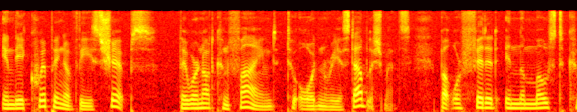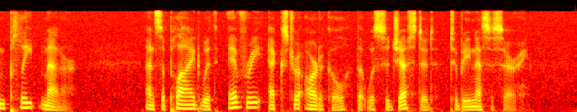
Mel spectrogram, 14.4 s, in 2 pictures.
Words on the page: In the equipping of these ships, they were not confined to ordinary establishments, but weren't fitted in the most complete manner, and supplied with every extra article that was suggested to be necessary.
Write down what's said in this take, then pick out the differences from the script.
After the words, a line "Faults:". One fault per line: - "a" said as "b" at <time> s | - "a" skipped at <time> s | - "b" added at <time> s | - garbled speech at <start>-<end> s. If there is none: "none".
In the equipping of these ships, they were not confined to ordinary establishments, but were fitted in the most complete manner, and supplied with every extra article that was suggested to be necessary.
Faults:
- "weren't" said as "were" at 5.7 s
